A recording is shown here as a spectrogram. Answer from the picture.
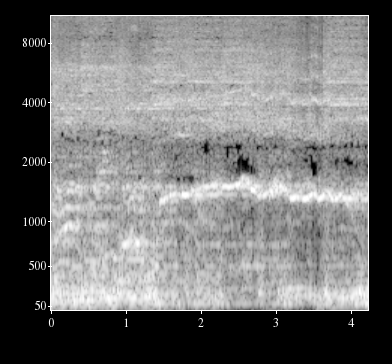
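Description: Live metal band playing loudly: distorted electric guitar, drums and singing. A long high note is held through the second half.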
